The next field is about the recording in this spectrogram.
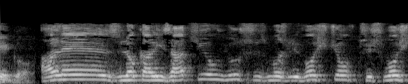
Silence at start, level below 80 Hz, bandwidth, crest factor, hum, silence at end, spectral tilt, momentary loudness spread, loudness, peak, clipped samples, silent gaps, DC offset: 0 s; -54 dBFS; 7.4 kHz; 16 dB; none; 0 s; -3.5 dB/octave; 8 LU; -18 LUFS; -2 dBFS; under 0.1%; none; under 0.1%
